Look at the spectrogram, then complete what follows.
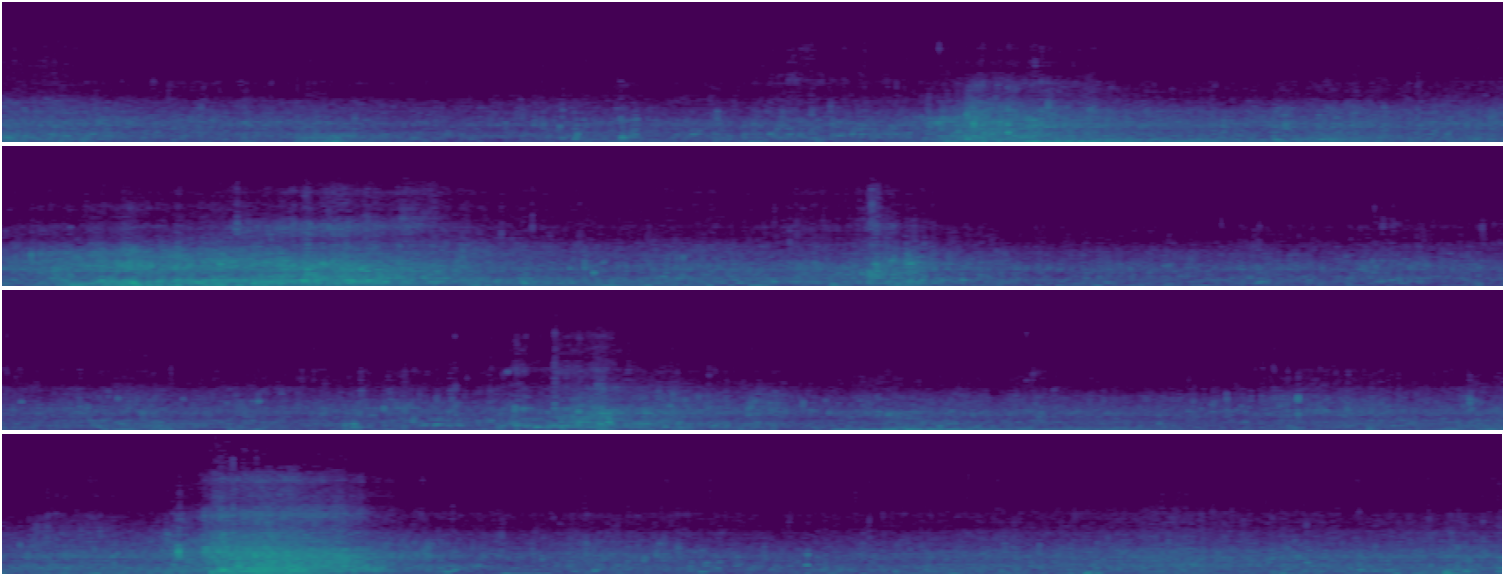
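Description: Small waves of the Black Sea lapping and washing over shoreline rocks and pebbles: a steady wash with about five louder surges, the loudest about two-thirds of the way through.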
